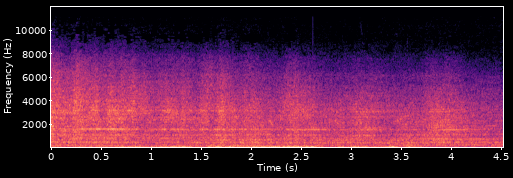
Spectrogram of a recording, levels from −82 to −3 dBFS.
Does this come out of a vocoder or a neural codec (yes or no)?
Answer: no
